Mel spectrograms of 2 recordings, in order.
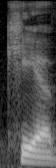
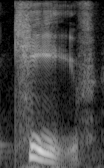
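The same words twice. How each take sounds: First: It uses the older, long-familiar pronunciation. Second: It uses the newer, recently adopted pronunciation. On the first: This is how it was said for decades. "instead of Kiev" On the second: This is how media now demands it be said. "you say Kiev"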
